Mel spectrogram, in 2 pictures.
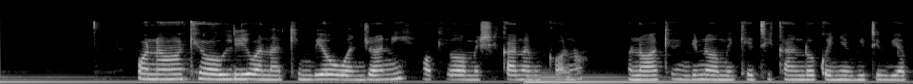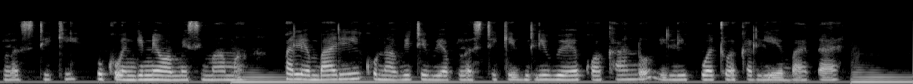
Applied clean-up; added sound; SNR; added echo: none; Bass guitar; 11 dB; none.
